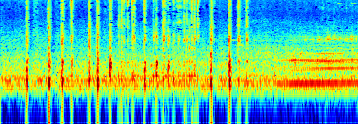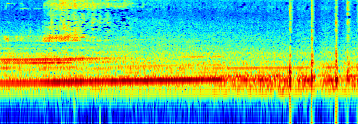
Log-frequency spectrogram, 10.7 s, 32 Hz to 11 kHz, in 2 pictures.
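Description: Infiniti G37 sedan's V6 heard from inside the cabin at highway cruise: a steady engine drone over road noise, with a brief rush of air about six seconds in. A quick, irregular run of sharp clicks over the first few seconds, and two or three more near the end.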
